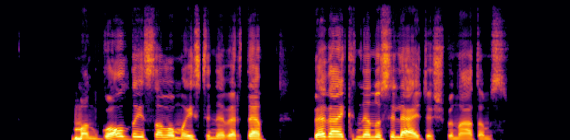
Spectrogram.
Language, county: Lithuanian, Vilnius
